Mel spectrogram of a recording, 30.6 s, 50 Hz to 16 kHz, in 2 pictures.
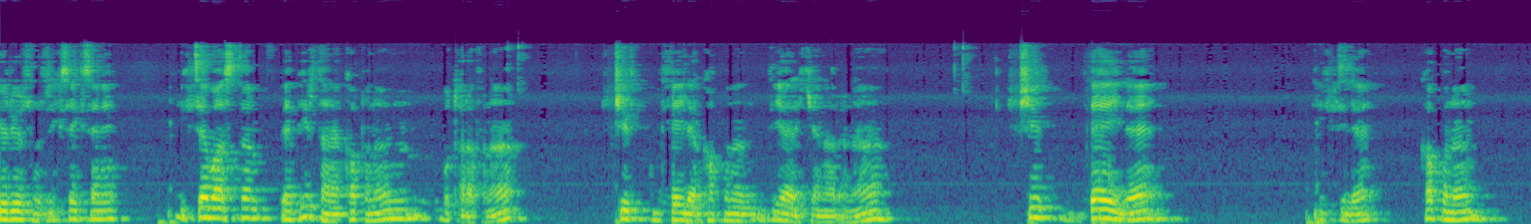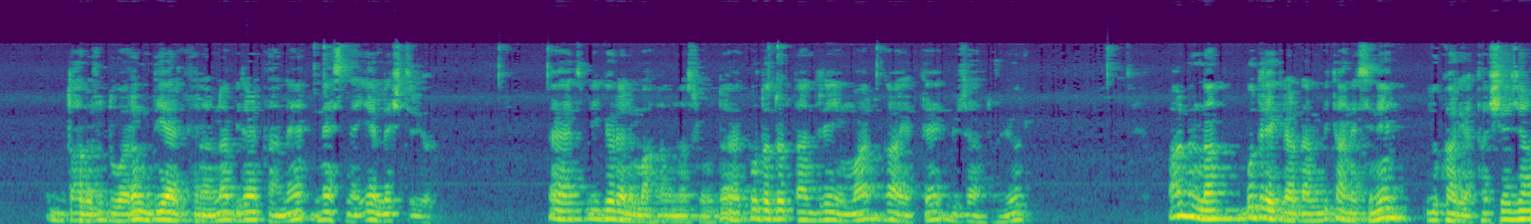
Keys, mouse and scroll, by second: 6.7 shift+d, 10.9 shift+d, 19.7-20.3 scroll down 3, 20.3 middle click, 21.0-21.6 scroll down 4, 21.6 scroll up 4, 22.1-22.8 scroll down 1, 23.0 click, 24.1-26.4 middle drag.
